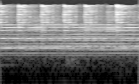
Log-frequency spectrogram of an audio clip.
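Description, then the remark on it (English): A train approaching in the distance, a steady droning hum layered with a rhythmic, repeating hiss of bursts, fairly loud throughout and with no one speaking. “I could hear the train in the distance now, but I didn't care.”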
